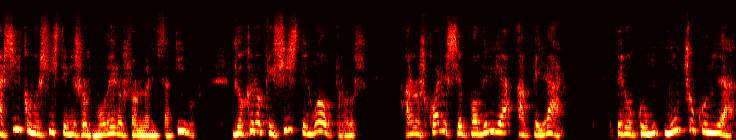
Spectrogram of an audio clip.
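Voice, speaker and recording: A man at high pitch with very wide pitch swings, at a fairly slow pace. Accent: Spanish. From Spain. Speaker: communication expert. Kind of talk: lecture.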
